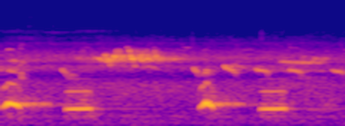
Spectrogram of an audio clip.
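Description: Common cuckoo calling its two-note "cuck-oo", a higher note dropping to a lower one, twice. Other songbirds chirp faintly behind it.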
